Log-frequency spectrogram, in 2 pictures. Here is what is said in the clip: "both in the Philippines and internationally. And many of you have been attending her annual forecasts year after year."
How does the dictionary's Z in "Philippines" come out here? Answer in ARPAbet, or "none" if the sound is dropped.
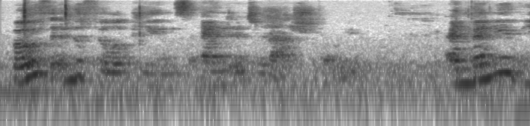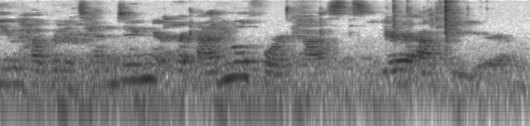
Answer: Z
